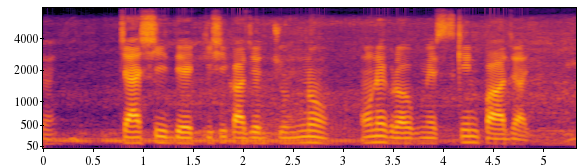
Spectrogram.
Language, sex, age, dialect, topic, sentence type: Bengali, male, 18-24, Northern/Varendri, agriculture, statement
